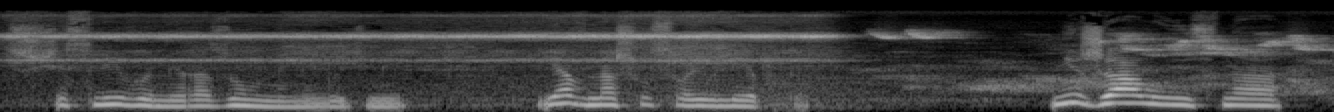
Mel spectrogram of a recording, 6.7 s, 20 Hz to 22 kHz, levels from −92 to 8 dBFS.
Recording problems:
animal sounds; very loud; throughout; 4 dB above the speech

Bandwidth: 15 kHz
